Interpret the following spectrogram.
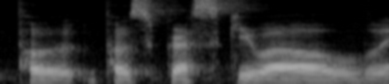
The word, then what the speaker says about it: Postgres: saying or PostgreSQL there I've heard things I post great sequel post GRA PostgreSQL and you know some some weird intonation on that but it's Postgres and PostgreSQL and do you remember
